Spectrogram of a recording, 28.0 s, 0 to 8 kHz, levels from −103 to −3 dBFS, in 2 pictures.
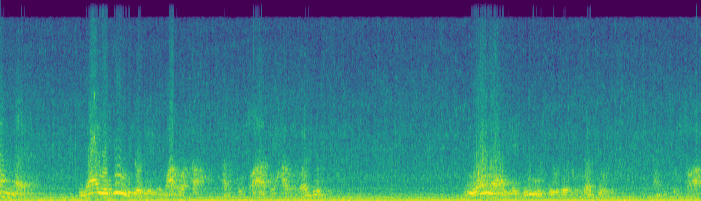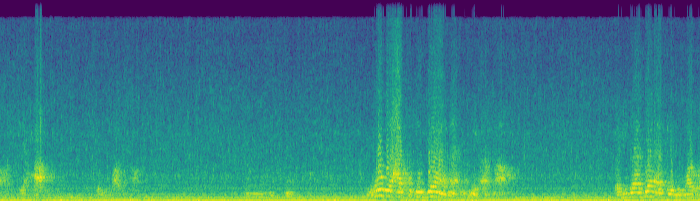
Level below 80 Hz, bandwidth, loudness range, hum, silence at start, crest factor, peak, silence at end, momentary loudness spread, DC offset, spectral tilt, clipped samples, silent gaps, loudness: -14 dBFS; 6.6 kHz; 7 LU; none; 0 s; 10 dB; 0 dBFS; 0 s; 11 LU; under 0.1%; -9 dB/octave; 0.7%; none; -11 LUFS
